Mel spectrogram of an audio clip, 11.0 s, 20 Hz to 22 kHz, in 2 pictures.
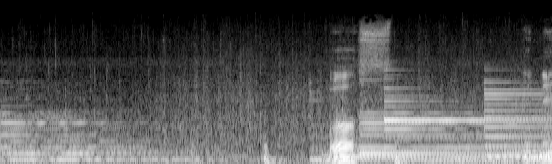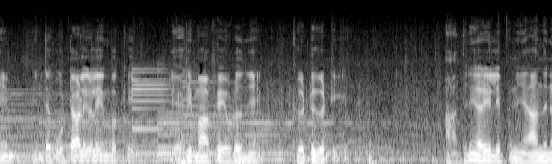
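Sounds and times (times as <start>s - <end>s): background score notes: 0.0s - 11.0s
steady rain falling: 0.0s - 11.0s.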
